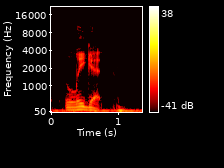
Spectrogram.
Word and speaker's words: Legette: We need a little Xavier Legette in our lives, even though at the Kentucky Derby he pronounced his name.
